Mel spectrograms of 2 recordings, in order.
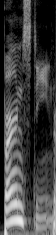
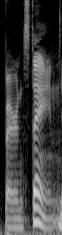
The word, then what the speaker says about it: Berenstain: But what shook me more than that was I thought it was BERN. Not BERN. Like, I always pronounce it in my head or remembered Berenstain. – It as Bernstein. – Bernstein. Not the Berenstain. – Not Berenstain. – Yeah, or Stain. Berenstain. – Apparently it's Berenstain.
